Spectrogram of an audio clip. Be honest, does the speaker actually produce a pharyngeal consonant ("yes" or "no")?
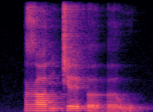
no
